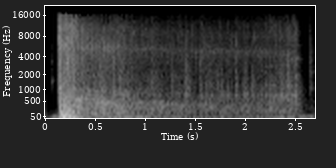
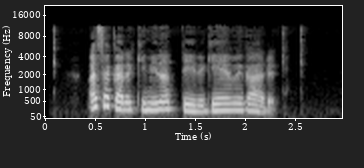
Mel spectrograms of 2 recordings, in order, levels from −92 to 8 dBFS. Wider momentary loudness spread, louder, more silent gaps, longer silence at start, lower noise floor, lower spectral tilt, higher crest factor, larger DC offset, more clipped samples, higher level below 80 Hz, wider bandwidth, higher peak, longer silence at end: first, 22 LU vs 5 LU; second, -34 LUFS vs -19 LUFS; neither; second, 0.1 s vs 0.45 s; about the same, -53 dBFS vs -54 dBFS; second, -3.5 dB/octave vs -5 dB/octave; about the same, 22 dB vs 20 dB; neither; neither; first, -40 dBFS vs -66 dBFS; first, 16 kHz vs 11.5 kHz; second, -12 dBFS vs 0 dBFS; second, 0.15 s vs 0.7 s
